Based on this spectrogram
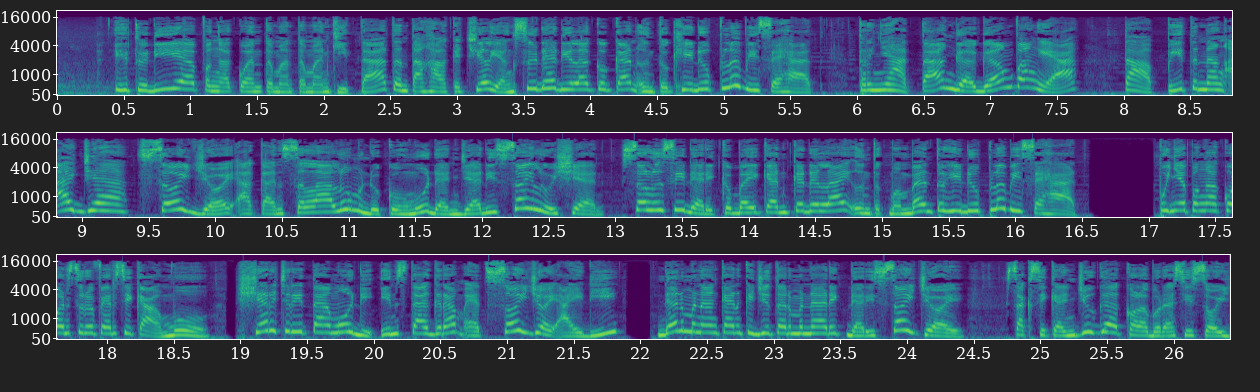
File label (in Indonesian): Bahasa Indonesia Voice Sample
